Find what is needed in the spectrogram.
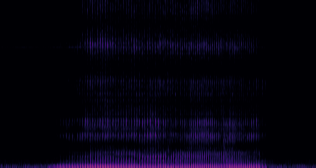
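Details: Chinese Shar-Pei dog snoring.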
